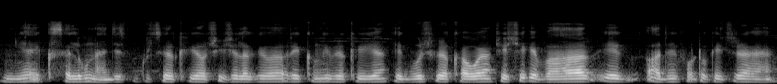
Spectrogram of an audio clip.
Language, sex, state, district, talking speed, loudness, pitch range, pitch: Hindi, male, Uttar Pradesh, Etah, 260 wpm, -20 LUFS, 130-135 Hz, 130 Hz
